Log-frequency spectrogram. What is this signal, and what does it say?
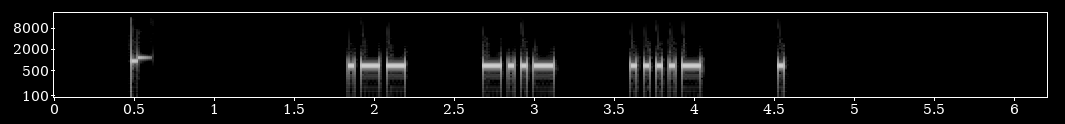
Morse code, heard as a keyed tone, about 29 wpm, spaced as for 14 wpm, 700 Hz. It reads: WX4E
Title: USA Call Signs - 4 Characters - 4x Character Spacing - 30wpm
